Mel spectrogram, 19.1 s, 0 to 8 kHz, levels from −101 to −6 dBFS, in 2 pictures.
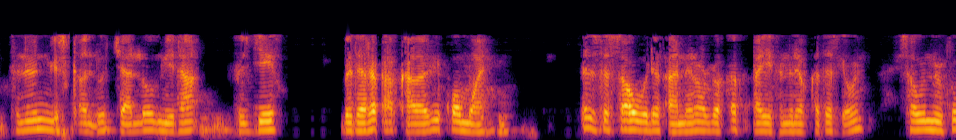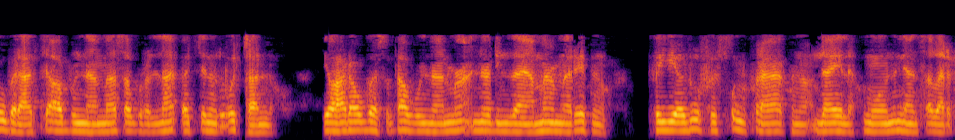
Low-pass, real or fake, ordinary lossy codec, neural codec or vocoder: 7.2 kHz; fake; AAC, 16 kbps; codec, 24 kHz, 0.9 kbps, WavTokenizer, small release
